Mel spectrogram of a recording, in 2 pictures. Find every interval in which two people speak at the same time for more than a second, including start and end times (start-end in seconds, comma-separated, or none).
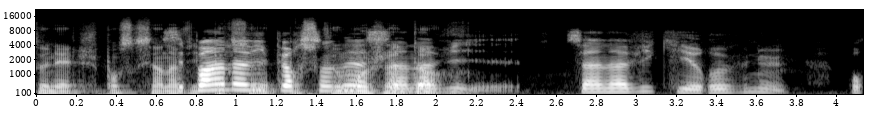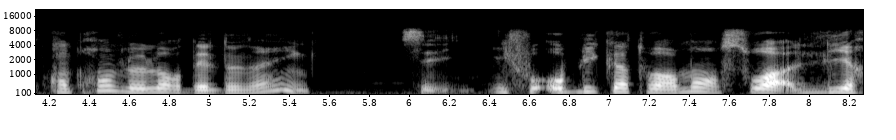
0.6-2.2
